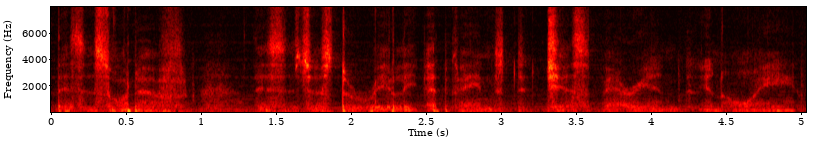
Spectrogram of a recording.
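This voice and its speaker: An ASMR video creator in his thirties whispers softly and breathily through gaming commentary. He speaks gently, with hesitant pauses, while music plays in the background.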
